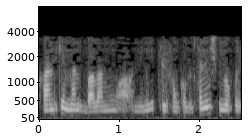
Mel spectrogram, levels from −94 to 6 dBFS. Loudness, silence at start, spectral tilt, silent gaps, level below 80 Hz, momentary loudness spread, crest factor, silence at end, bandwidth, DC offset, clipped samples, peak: -29 LUFS; 0 s; -9 dB/octave; none; -68 dBFS; 7 LU; 18 dB; 0 s; 3.7 kHz; under 0.1%; under 0.1%; -10 dBFS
